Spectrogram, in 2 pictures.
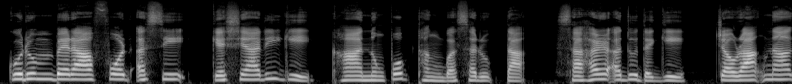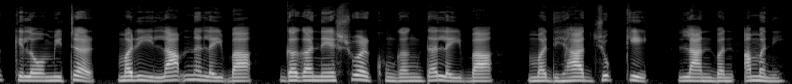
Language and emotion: Manipuri, neutral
